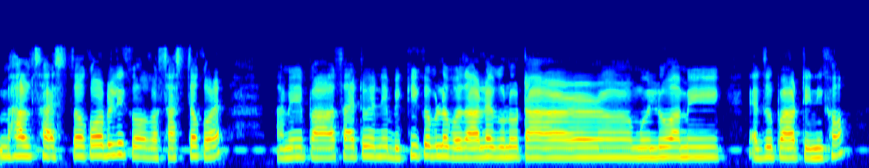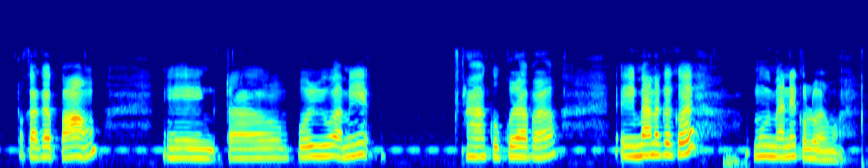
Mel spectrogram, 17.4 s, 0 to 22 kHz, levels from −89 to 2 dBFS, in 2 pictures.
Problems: none marked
